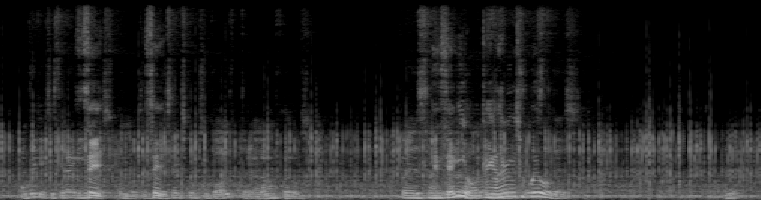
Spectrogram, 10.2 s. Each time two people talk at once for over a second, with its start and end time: 5.8-7.4

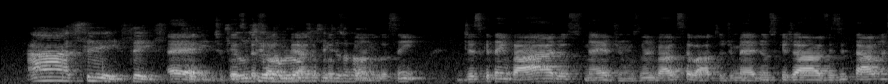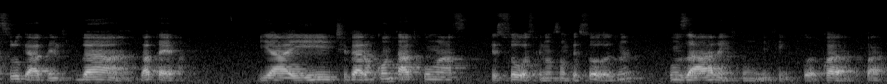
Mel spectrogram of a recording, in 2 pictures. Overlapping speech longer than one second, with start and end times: 1.9-3.8

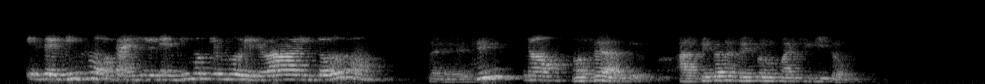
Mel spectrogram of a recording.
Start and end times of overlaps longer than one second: none

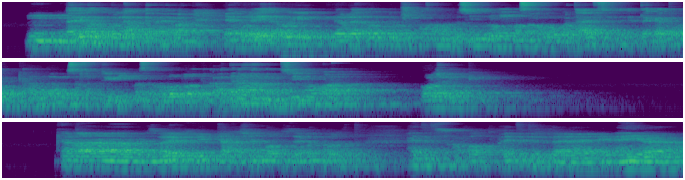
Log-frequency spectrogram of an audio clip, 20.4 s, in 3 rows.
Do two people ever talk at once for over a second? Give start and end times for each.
none

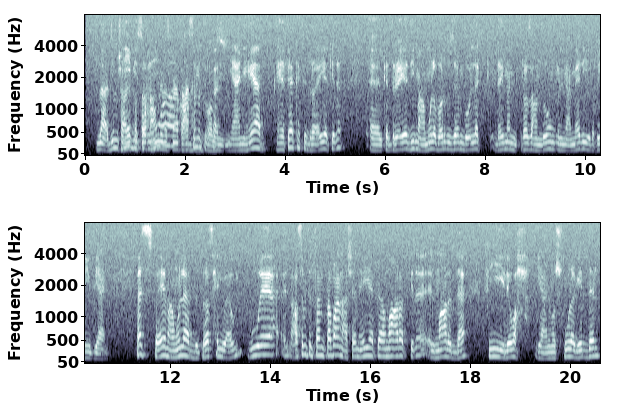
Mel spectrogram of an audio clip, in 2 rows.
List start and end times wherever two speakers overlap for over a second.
0.7-2.8

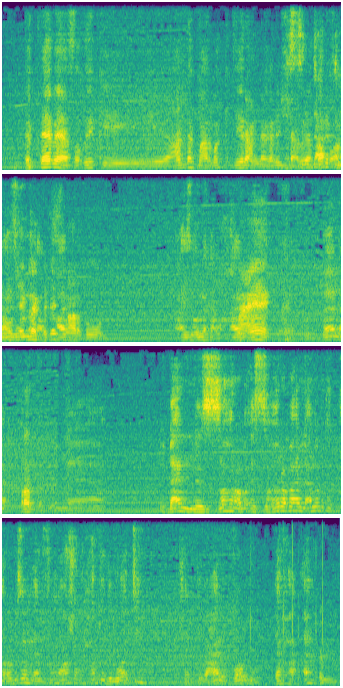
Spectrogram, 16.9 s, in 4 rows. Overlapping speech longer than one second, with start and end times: 3.5-5.2

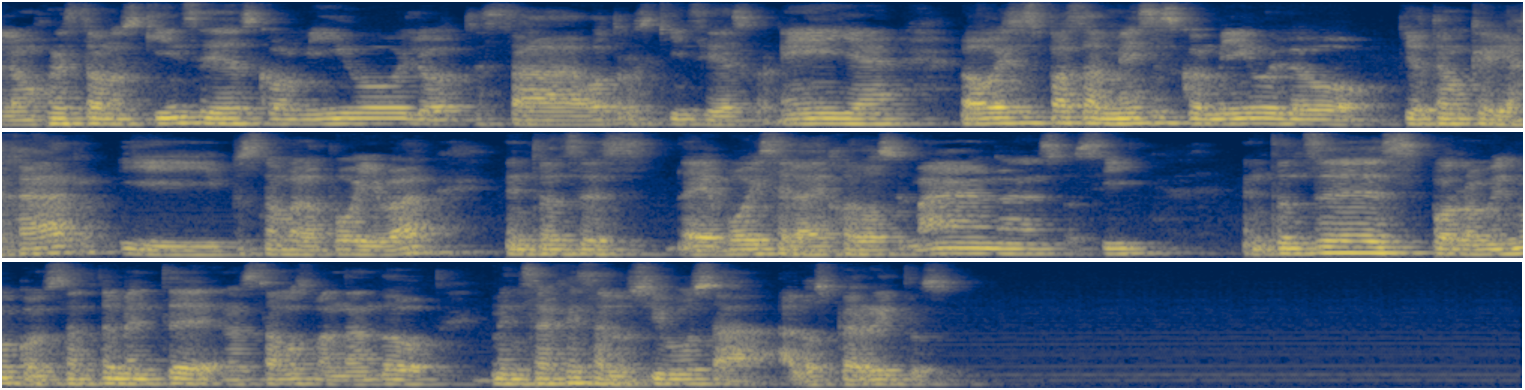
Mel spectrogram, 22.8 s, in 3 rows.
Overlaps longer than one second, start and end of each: none

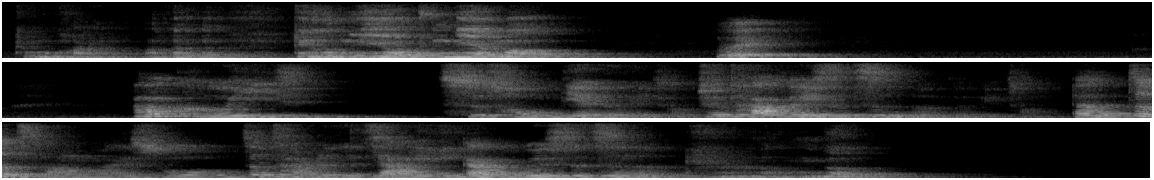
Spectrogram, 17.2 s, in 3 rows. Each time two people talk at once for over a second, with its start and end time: none

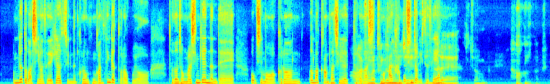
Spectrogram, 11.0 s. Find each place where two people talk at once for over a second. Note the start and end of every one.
7.1-8.8

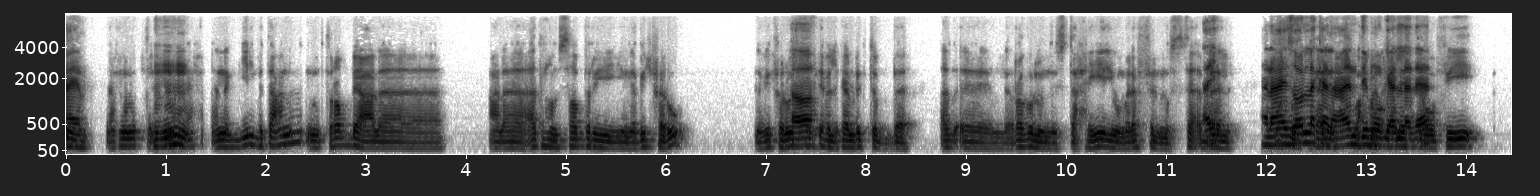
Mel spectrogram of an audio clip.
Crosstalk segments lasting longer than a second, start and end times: 12.1-13.7

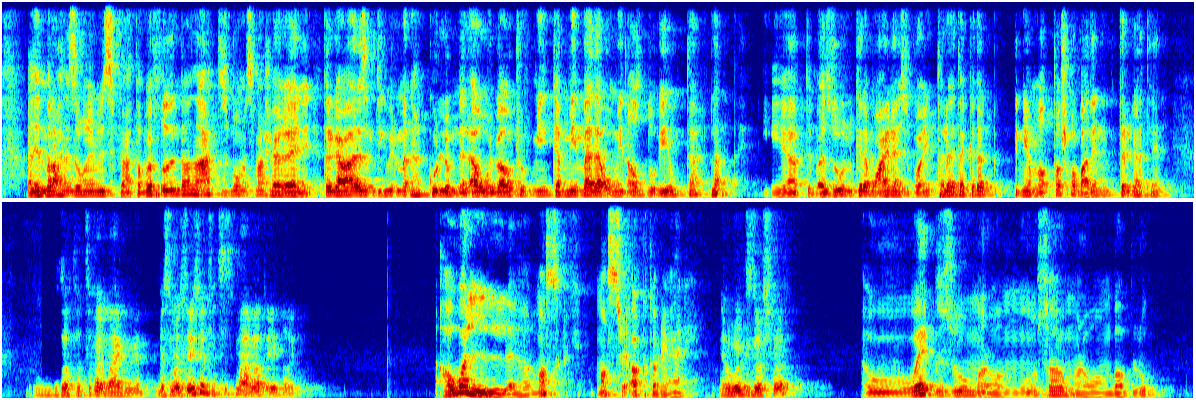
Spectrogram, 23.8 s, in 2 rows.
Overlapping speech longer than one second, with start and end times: none

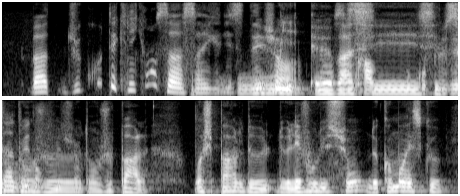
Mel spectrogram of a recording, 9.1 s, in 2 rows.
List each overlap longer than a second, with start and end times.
2.4-5.4

